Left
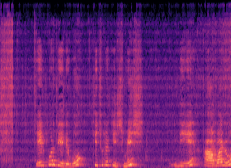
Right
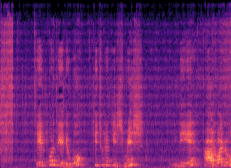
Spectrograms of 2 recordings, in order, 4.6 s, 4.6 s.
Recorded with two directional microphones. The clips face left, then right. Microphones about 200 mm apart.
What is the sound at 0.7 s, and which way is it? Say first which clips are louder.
Speech: left 5 dB; 50° left (ahead or behind).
